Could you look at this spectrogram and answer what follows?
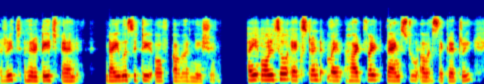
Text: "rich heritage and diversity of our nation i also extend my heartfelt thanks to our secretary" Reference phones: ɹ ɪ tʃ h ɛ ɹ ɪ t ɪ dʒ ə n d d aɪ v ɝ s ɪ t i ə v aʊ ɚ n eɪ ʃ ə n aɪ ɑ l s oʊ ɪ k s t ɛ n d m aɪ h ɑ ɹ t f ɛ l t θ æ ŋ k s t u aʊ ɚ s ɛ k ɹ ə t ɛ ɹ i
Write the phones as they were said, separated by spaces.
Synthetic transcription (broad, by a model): ɹ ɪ tʃ h ɛ ɹ ɪ t ɪ dʒ ə n d d aɪ v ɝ s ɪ t i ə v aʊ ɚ n eɪ ʃ ə n aɪ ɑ l s oʊ ɪ k s t ɛ n d m aɪ h ɑ ɹ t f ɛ l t t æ ŋ k s t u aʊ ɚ s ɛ k ɹ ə t ɹ i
